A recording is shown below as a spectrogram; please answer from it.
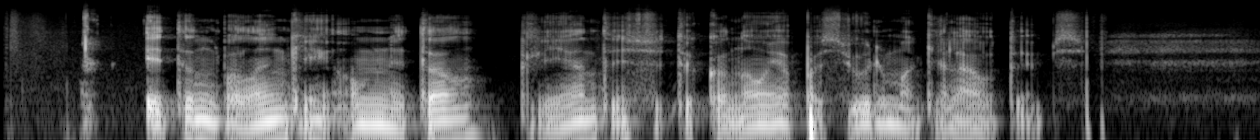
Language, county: Lithuanian, Kaunas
